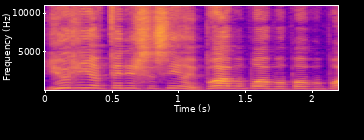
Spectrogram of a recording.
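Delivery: high-pitched, berating, scolding yell. Retelling the foreman's complaint about the unfinished ceiling: imitating a foreman yelling. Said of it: "the foreman's, like, yelling at him".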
